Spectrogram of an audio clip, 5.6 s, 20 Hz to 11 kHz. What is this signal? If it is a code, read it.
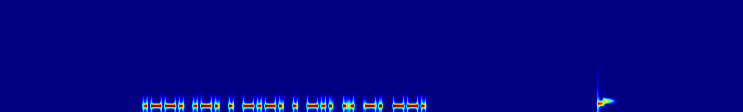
Morse code, heard as a keyed tone, about 44 wpm, 700 Hz. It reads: PRECEDING
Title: ING Suffix - Top 100 Words with Base Words 45wpm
